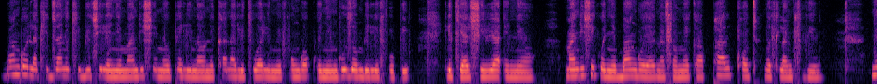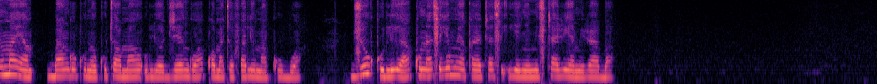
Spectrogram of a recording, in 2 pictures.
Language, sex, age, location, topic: Swahili, female, 25-35, Nairobi, finance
